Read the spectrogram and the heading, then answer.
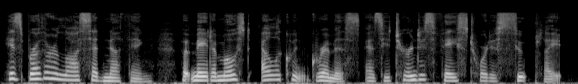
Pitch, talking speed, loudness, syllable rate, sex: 185 Hz, 220 wpm, -20 LUFS, 5.8 syllables/s, female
